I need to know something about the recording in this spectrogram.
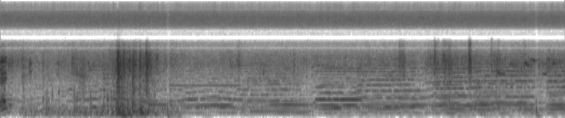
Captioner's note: body thudding; dramatic music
